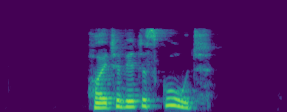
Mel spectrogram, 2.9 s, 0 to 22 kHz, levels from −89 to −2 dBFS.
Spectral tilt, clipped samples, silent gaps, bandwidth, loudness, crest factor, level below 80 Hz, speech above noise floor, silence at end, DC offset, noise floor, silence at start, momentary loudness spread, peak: -5.5 dB/octave; under 0.1%; none; 8 kHz; -21 LUFS; 20 dB; -70 dBFS; 68 dB; 0.8 s; under 0.1%; -88 dBFS; 0.9 s; 15 LU; -4 dBFS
